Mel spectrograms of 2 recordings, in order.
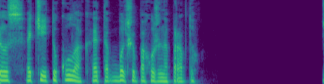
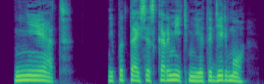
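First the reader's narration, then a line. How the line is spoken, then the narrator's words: Furious hiss. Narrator (Russian): прошипел я, взбешенный его ответом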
